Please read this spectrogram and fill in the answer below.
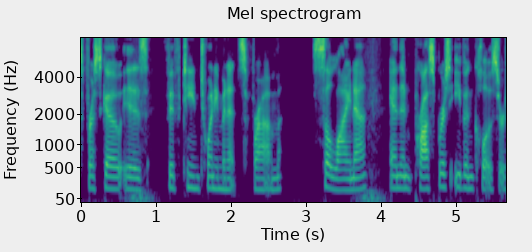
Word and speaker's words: Celina: those five top neighborhoods so as far as Salina goes I know that it's spelled Selena everybody here pronounces it salon so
